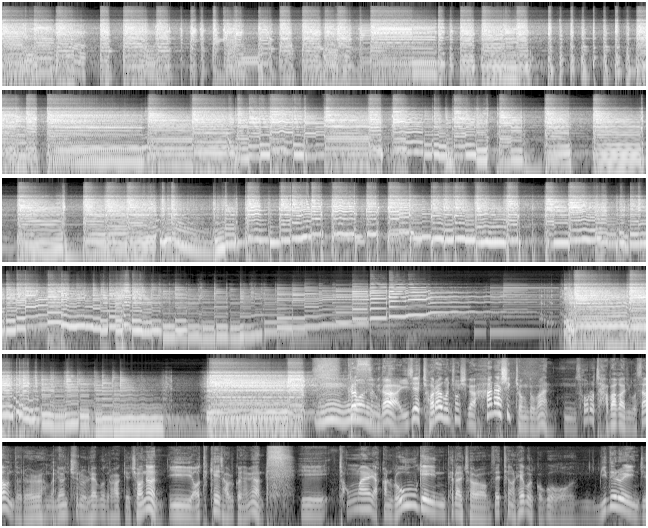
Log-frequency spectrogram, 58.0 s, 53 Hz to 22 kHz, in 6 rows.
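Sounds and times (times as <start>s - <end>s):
overdriven electric guitar: 0.0s - 44.3s.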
